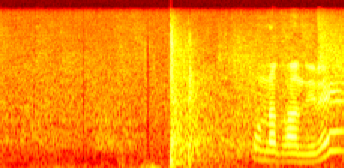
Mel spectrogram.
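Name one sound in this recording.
A bowling ball thuds onto the lane.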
